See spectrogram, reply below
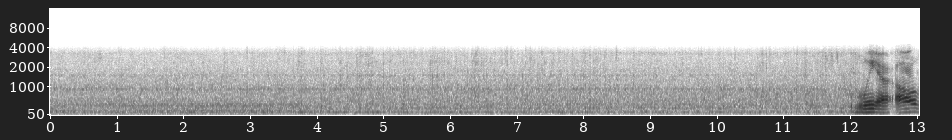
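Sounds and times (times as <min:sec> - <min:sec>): car air conditioning blower: 0:00.0 - 0:13.0
engine idling hum: 0:00.0 - 0:13.0.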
